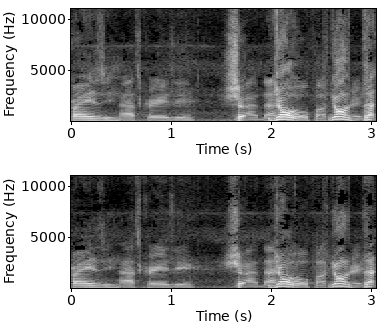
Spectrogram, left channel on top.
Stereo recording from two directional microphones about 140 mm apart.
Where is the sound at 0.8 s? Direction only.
90° right.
